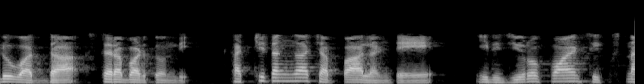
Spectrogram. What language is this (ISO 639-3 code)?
tel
